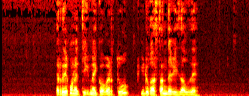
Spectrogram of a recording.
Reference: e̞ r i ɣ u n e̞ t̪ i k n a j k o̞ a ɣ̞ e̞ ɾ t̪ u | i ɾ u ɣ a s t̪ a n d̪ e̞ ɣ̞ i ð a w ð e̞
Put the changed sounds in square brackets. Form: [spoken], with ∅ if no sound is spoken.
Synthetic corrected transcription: e̞ r i ɣ u n e̞ t̪ i k n a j k o̞ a ɣ̞ e̞ ɾ t̪ u | i ɾ u ɣ a s t̪ a n d̪ e̞ ɣ̞ i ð a w ð e̞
